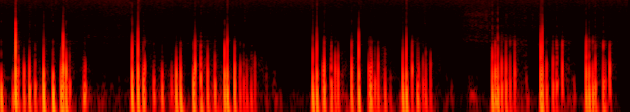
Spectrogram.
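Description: A round, coaster-sized cork disc held in both hands is tapped and scratched with long nails. Rapid, soft, dull clicks and scrapes come in short bursts with brief pauses between. The sound is low and muffled, with no ring after each tap.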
